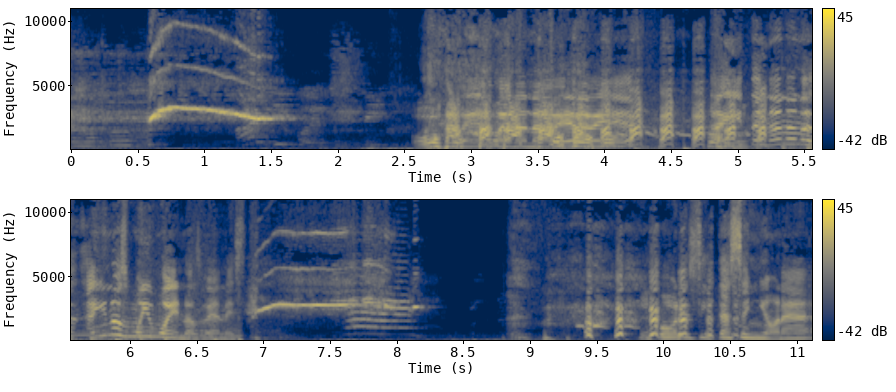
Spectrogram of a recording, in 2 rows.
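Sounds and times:
catcall whistle aimed at a woman: 0.6 - 1.7, 6.9 - 8.4
speech: 2.6 - 4.0, 5.7 - 7.1, 9.9 - 11.1
laughter: 2.6 - 7.0, 8.9 - 10.5.

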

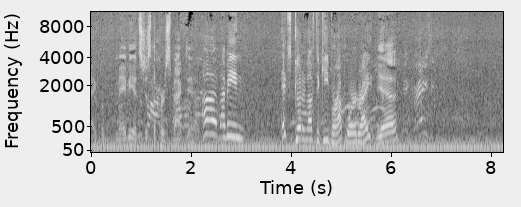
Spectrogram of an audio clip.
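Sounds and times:
boat engine revving: 0.0 - 8.2
speech: 0.6 - 3.2, 3.8 - 6.4.

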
